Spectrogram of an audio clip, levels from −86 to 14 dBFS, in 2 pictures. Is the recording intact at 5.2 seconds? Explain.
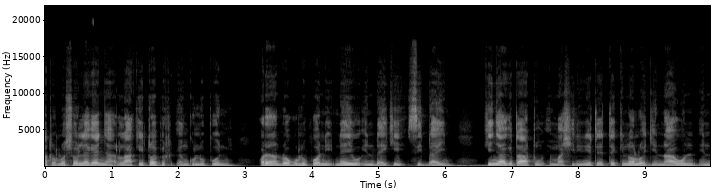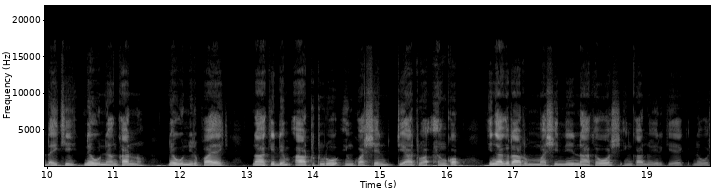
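Yes, the audio is intact at 5.2 seconds, with no fault at that moment.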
